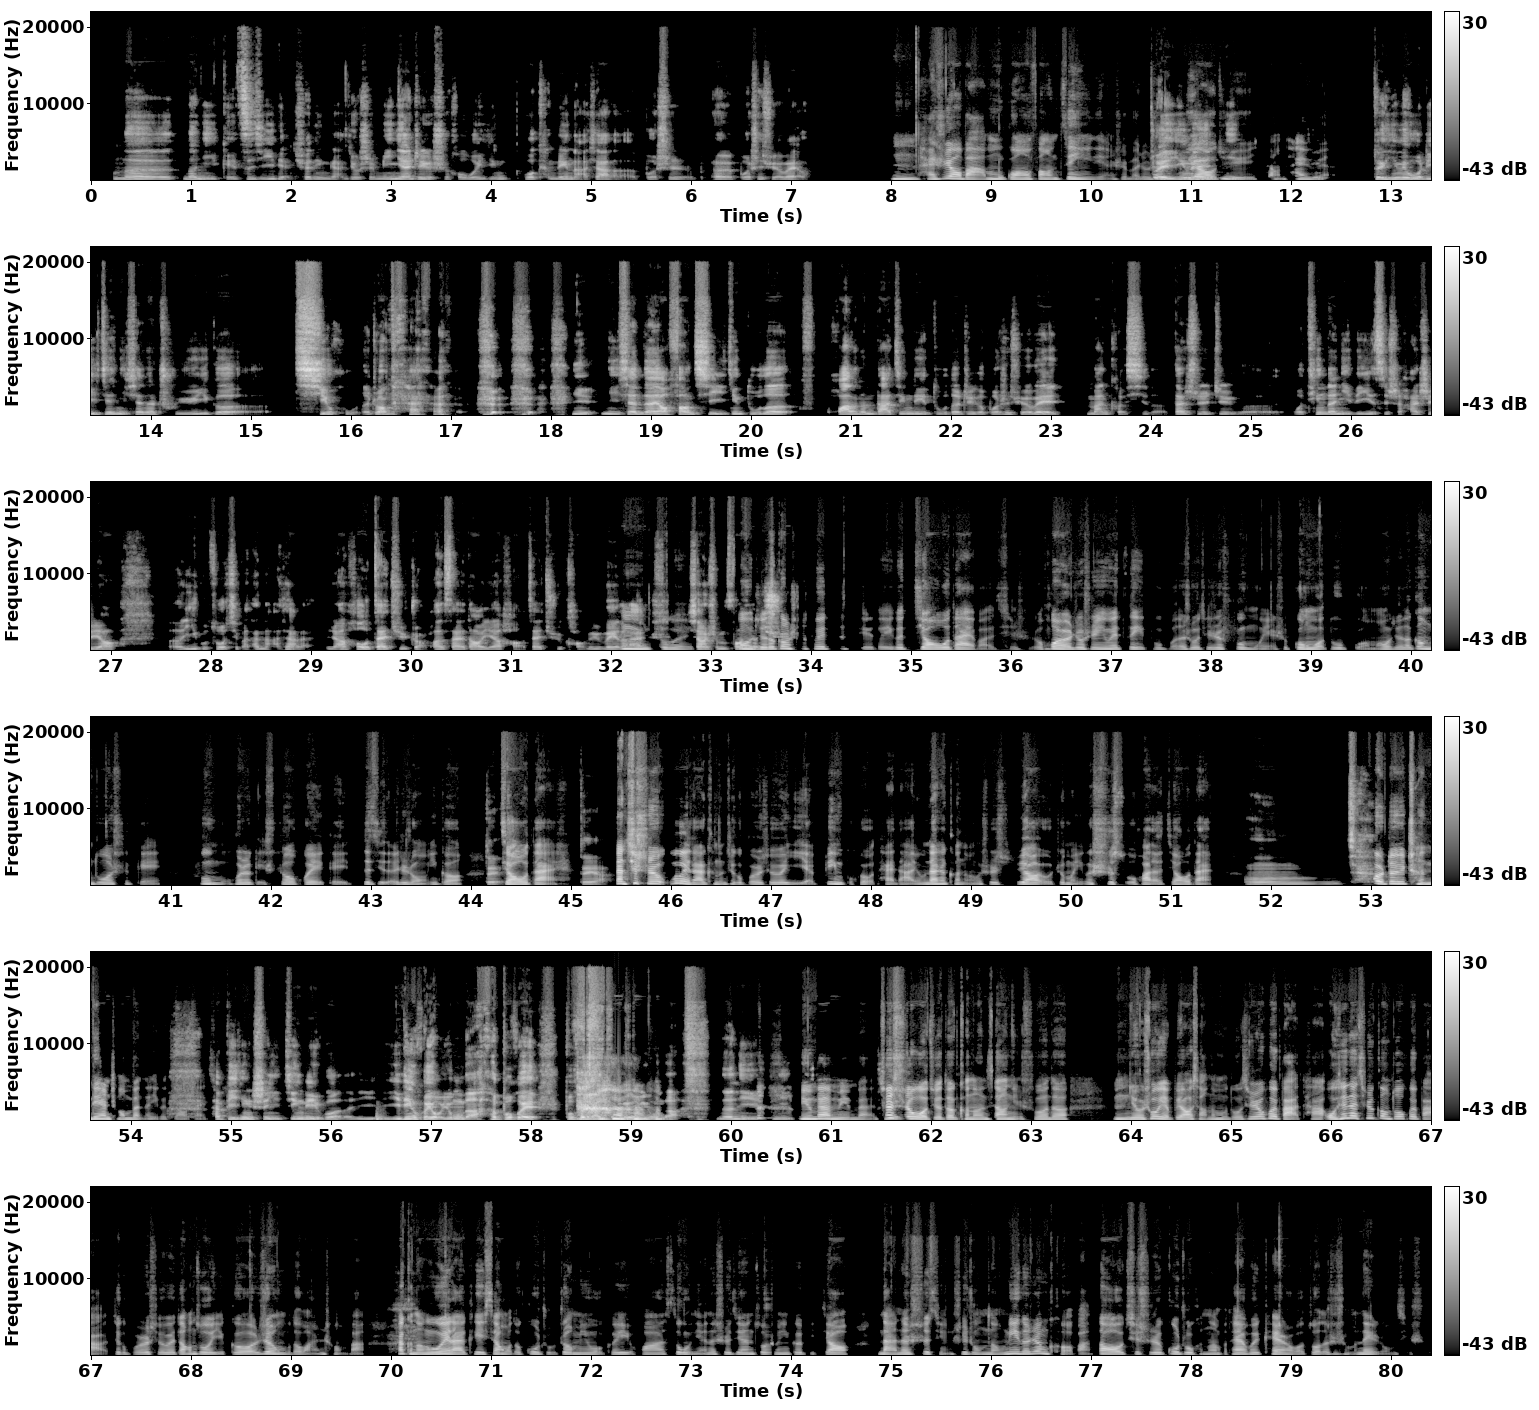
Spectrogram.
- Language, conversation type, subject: Chinese, advice, 夜里失眠时，我总会忍不住担心未来，怎么才能让自己平静下来不再胡思乱想？
- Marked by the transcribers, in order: other background noise; laughing while speaking: "状态"; laugh; other noise; laughing while speaking: "它"; laugh; in English: "care"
